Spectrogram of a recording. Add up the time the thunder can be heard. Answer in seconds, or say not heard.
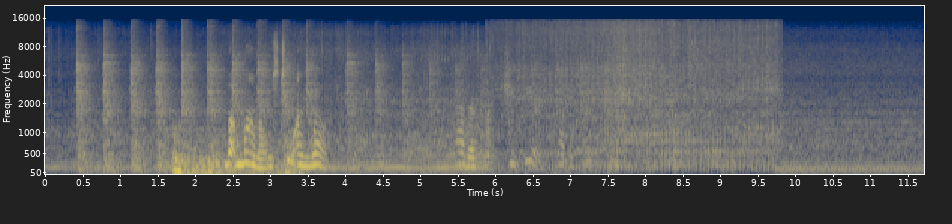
2 s.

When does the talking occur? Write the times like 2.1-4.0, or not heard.
2.4-3.8, 5.5-7.2.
